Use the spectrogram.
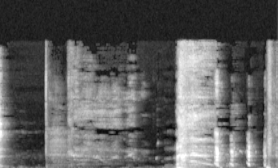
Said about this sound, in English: That was a phenomenal hiccup.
